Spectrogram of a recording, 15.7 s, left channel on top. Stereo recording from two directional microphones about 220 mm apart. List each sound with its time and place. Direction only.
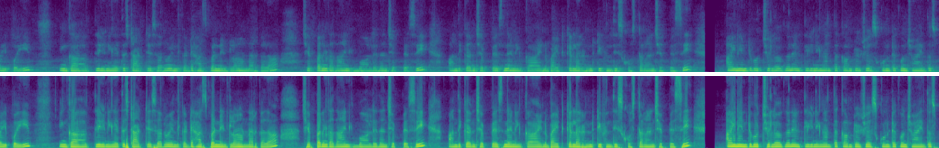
0.0 s speech: 35° right (ahead or behind)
